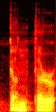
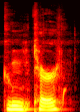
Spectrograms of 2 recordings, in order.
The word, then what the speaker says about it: Gunther: can take to uh Gunther or gter depending on your particular Regional pronunciation I got so many messages about calling him Gunther I grew up in school with someone who used that spelling and the pronunciation of Gunther so I apologize if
